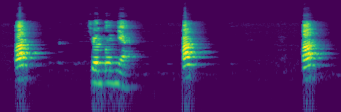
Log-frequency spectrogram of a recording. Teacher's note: aliran nafas yang keluar dari huruf kaf itu sedikit saja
